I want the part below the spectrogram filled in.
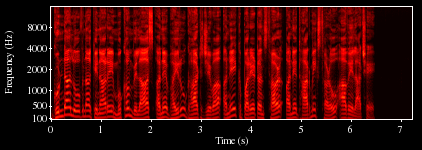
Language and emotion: Gujarati, neutral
